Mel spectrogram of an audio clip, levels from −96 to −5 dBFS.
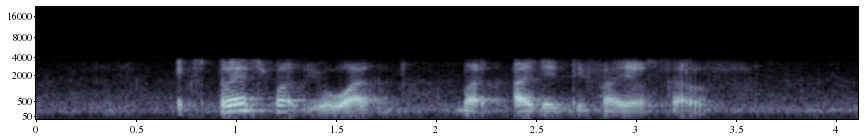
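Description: From start to finish the speech carries the sound of an AMR narrowband mobile codec, with plainly audible damage. The audio is confined to roughly 200 Hz to 3.7 kHz, so it sounds thin and boxed-in, and the vocal-tract model rebuilds the voice from sparse pulses, giving a buzzy, synthetic edge that fits a low rate around 7.4 kbps. A spectrogram shows a hard ceiling near 3.7 kHz with empty space above and a thin floor below 200 Hz.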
